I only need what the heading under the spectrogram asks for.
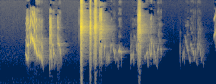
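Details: Pet budgerigar giving a burst of scratchy, squawking chirps and clicks, several quick notes in a row followed by softer chatter and short pauses.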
